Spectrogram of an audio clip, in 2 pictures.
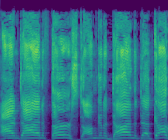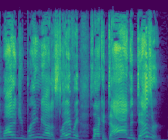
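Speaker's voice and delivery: loud, high-pitched, grumbling, complaining tone. Retelling how the people complained to God in the desert: voicing complaining Israelites. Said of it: "that's the voice for Israel today".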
